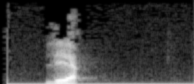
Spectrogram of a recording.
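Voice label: "liak8", Teochew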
